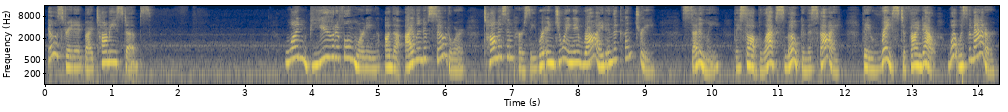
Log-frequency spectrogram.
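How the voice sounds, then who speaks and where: A woman's voice: very high-pitched, sing-song, moderate pace, bright, forceful tone, poor audio. A woman reading a children's story aloud, her voice turned into a sped-up, childlike chipmunk sound. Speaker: storybook reader.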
